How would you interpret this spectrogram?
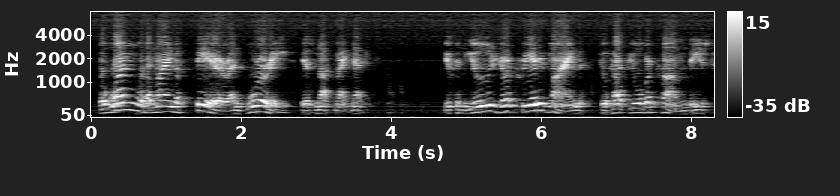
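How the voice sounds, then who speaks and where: A man reading scripted motivational self-help advice in a deliberate, instructional manner on an old cassette recording. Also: medium pitch, recorded from a distance. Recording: tinny, band-limited, echoey 1960 cassette recording.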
